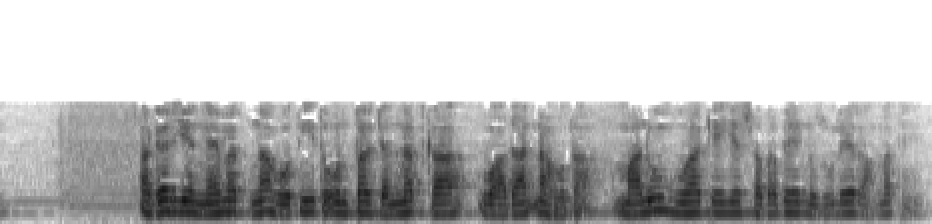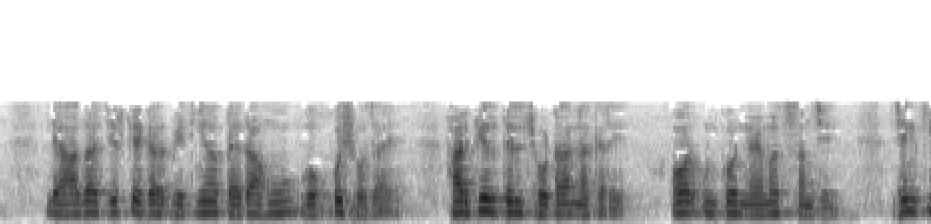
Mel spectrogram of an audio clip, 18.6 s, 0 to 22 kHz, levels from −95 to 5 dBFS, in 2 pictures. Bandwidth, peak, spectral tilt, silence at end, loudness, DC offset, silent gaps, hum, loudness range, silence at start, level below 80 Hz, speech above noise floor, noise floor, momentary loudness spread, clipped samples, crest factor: 4 kHz; 0 dBFS; -12.5 dB/octave; 0 s; -19 LUFS; under 0.1%; none; none; 9 LU; 0.7 s; -60 dBFS; 37 dB; -55 dBFS; 14 LU; under 0.1%; 18 dB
